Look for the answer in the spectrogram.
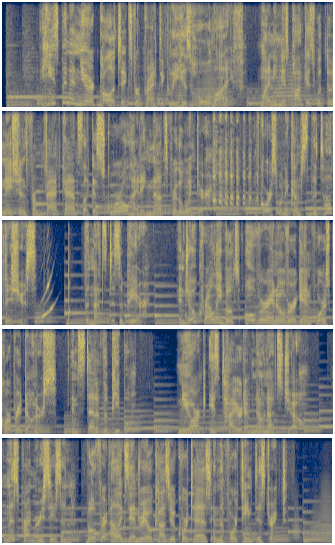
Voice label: Political Attack Humor; AOC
